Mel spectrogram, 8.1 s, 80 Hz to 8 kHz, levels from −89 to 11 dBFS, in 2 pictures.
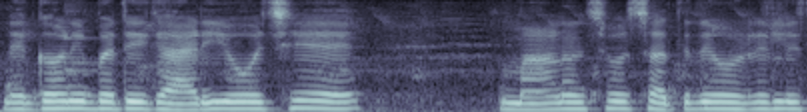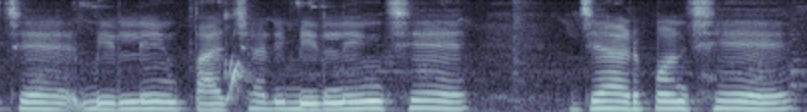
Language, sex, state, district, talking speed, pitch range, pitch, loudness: Gujarati, female, Gujarat, Valsad, 110 wpm, 175-185 Hz, 180 Hz, -15 LUFS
